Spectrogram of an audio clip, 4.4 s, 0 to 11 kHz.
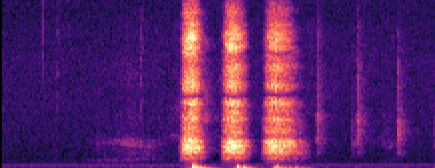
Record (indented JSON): {
  "exhalation_length": "4.4 s",
  "exhalation_amplitude": 4013,
  "exhalation_signal_mean_std_ratio": 0.34,
  "survey_phase": "beta (2021-08-13 to 2022-03-07)",
  "age": "18-44",
  "gender": "Female",
  "wearing_mask": "No",
  "symptom_cough_any": true,
  "symptom_new_continuous_cough": true,
  "symptom_runny_or_blocked_nose": true,
  "symptom_shortness_of_breath": true,
  "symptom_fatigue": true,
  "symptom_headache": true,
  "symptom_onset": "2 days",
  "smoker_status": "Never smoked",
  "respiratory_condition_asthma": false,
  "respiratory_condition_other": false,
  "recruitment_source": "Test and Trace",
  "submission_delay": "2 days",
  "covid_test_result": "Positive",
  "covid_test_method": "RT-qPCR",
  "covid_ct_value": 27.4,
  "covid_ct_gene": "ORF1ab gene",
  "covid_ct_mean": 28.0,
  "covid_viral_load": "670 copies/ml",
  "covid_viral_load_category": "Minimal viral load (< 10K copies/ml)"
}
